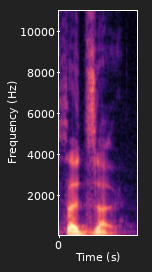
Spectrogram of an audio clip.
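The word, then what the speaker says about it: sōzō: It's a word in Greek that we would pronounce as sozo.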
